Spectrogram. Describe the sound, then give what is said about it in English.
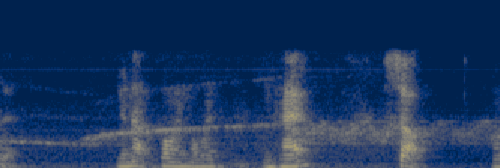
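A city street siren outside in New York wails faintly with a slowly rising pitch beneath a person talking steadily in the foreground. “welcome to New York City, because you can hear all the sirens outside.”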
